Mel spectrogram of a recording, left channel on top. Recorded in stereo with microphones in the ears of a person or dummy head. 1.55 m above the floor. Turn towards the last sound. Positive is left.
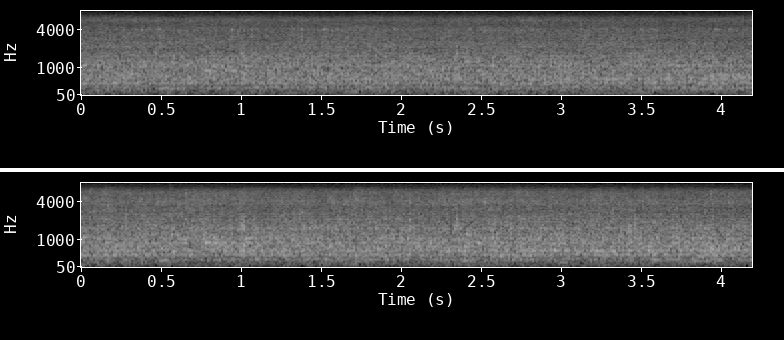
turn(degrees=-30)  # may be behind; listen again after turning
